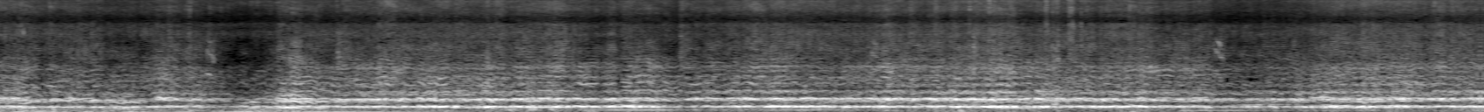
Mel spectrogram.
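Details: A steady, unbroken hum from a feral honey bee colony, worker bees coming and going nonstop. The droning tone holds evenly throughout, with slight swells in loudness.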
